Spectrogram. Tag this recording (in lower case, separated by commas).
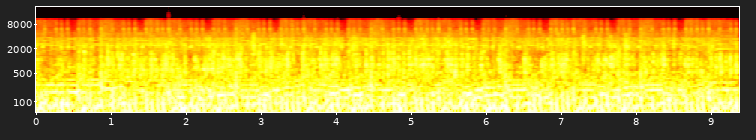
musical instrument, plucked string instrument, strum, music, electric guitar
